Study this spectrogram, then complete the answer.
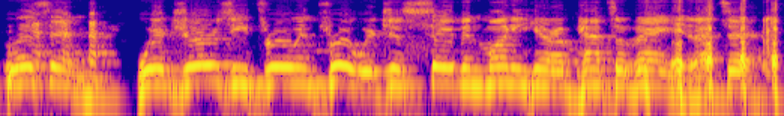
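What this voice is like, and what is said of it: Strong New Jersey accent. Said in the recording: “they're Jersey people ... Are you kidding me with that accent?”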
